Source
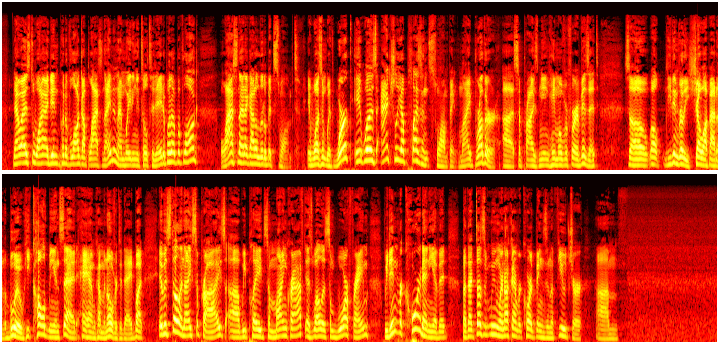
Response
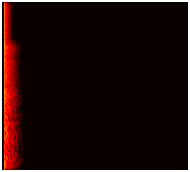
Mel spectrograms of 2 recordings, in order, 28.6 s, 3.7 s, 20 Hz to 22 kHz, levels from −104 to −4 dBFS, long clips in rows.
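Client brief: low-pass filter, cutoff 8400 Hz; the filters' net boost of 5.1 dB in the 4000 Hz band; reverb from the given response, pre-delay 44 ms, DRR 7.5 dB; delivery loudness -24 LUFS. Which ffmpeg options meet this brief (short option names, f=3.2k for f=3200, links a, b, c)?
-filter_complex "[0:a]lowpass=8.4k,equalizer=f=4k:t=o:g=7.5,asplit=2[a][b];[1:a]atrim=start_sample=2205,adelay=44[c];[b][c]afir=irnorm=-1:irlink=0,volume=-8dB[d];[a][d]amix=inputs=2:normalize=0,volume=-6dB"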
